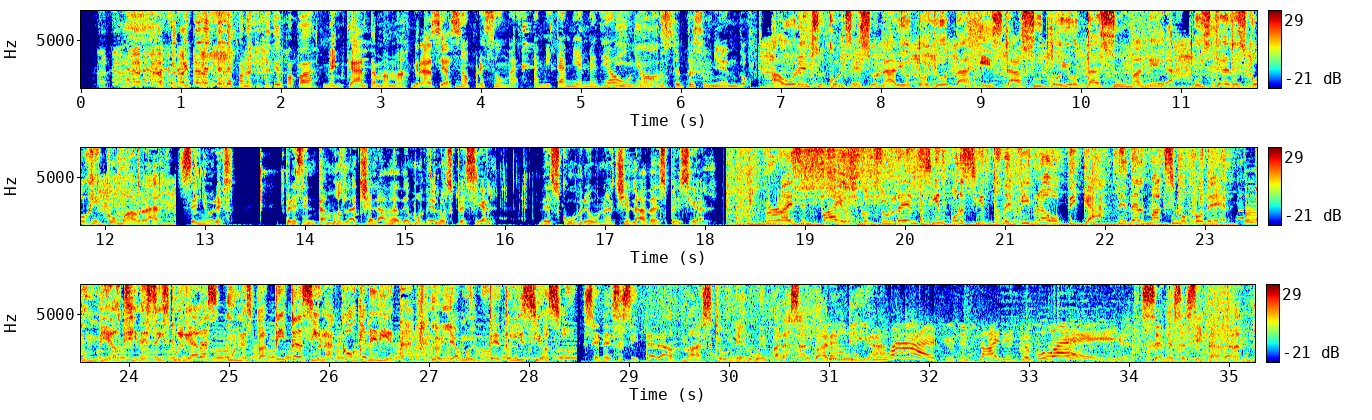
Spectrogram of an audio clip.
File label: Spanish Commercial; VoiceRealm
